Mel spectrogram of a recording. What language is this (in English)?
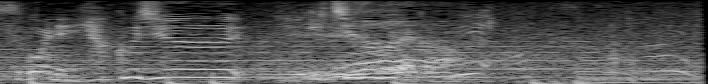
Japanese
